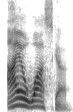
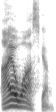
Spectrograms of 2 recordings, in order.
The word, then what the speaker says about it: ayahuasca: The drug of choice is called, I hope I'm pronouncing this correctly, ayahuasca. I think that's how you pronounce it, ayahuasca.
